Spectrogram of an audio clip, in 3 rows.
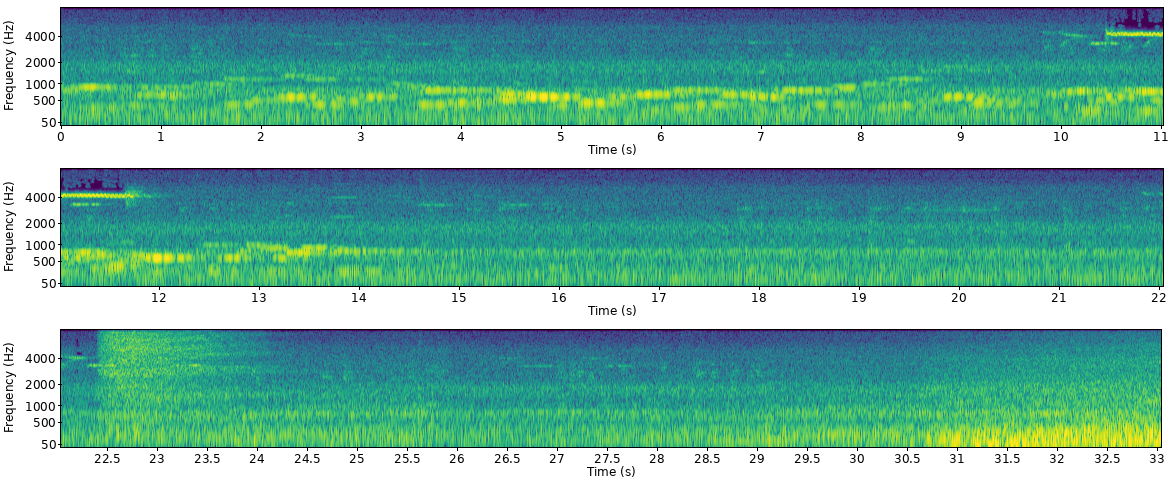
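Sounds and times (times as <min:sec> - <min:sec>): diesel railcar idling hum: 0:00.0 - 0:33.0
compressed air hiss: 0:22.4 - 0:24.1.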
